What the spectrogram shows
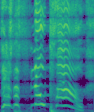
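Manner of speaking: high, slow screaming. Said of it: "one of the ladies in the back is screaming".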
